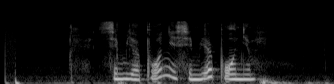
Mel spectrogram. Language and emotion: Russian, positive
